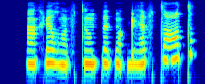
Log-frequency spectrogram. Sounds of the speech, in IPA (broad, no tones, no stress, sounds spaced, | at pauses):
ã x ɽ ɪ ʁʷ ã f t õ p ɛ p ɔ̃ ʔ ɖʱ ɛ f tˤ y tˤ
